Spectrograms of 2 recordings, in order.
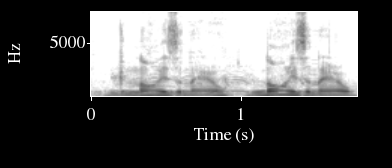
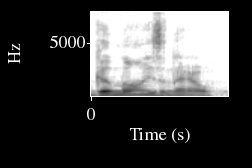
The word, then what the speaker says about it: Gneisenau: Germans pulled on me when I pronounced Gneisenau, and didn't pronounce the G.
